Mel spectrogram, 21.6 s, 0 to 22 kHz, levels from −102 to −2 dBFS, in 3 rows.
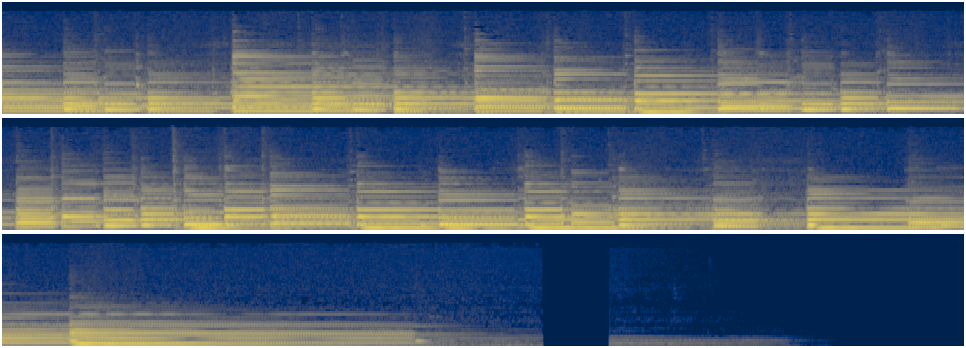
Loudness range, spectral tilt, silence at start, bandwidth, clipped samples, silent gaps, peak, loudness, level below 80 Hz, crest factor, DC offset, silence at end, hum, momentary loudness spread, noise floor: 7 LU; -10.5 dB/octave; 0 s; 5.6 kHz; under 0.1%; none; -4 dBFS; -21 LUFS; -54 dBFS; 18 dB; under 0.1%; 4.05 s; none; 11 LU; -83 dBFS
